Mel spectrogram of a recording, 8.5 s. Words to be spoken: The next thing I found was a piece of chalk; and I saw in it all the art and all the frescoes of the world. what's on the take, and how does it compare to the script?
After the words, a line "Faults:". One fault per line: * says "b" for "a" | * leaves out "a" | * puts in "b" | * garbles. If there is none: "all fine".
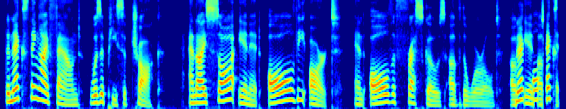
The next thing I found was a piece of chalk; and I saw in it all the art and all the frescoes of the world. [garbled]
Faults:
* garbles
